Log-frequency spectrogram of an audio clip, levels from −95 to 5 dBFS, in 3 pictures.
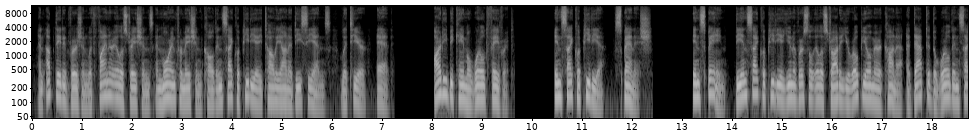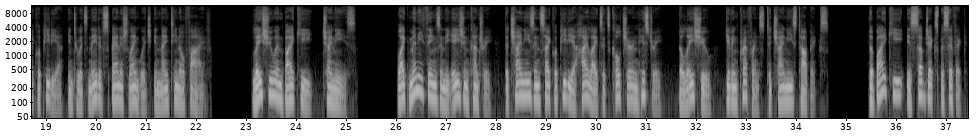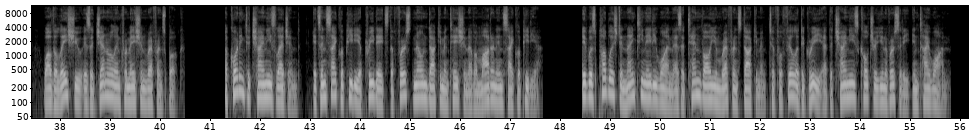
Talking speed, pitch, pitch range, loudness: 125 wpm, 105 Hz, 95-125 Hz, -32 LUFS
